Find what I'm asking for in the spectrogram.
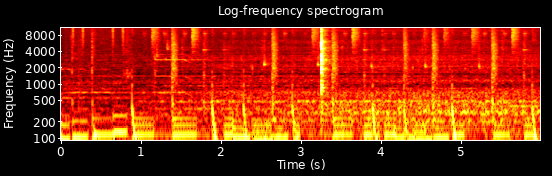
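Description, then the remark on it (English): Water runs steadily into a kettle, a gurgling, sloshing stream with small clinks and splashes along the way, moderately loud, with no one talking. “This is the kettle. Put some water in it.”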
